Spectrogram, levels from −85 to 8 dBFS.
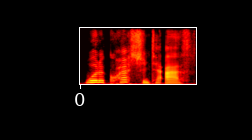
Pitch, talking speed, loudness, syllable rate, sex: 225 Hz, 260 wpm, -21 LUFS, 5.8 syllables/s, female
